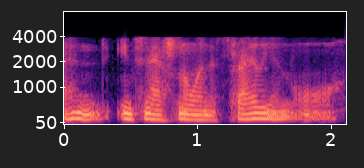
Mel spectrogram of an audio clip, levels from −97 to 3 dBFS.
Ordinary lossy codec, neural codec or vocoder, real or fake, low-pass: AAC, 16 kbps; none; real; 7.2 kHz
